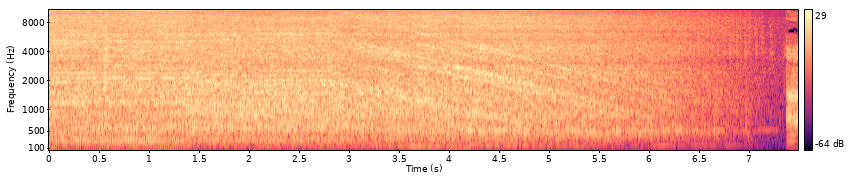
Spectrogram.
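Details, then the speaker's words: Hoover Turbopower Autoflex U2198 upright after refurbishment, with new belt, brush roll, brush roll bearings and motor bearings replacing two seized motor bearings; smooth, even high whirr with no grinding or rattle, then clean run-down at switch-off; running perfectly. "absolutely spot on there is that is working perfectly out with its brand new belt and brush roll and new bearings all around new brush roll bearings and new motor bearings"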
